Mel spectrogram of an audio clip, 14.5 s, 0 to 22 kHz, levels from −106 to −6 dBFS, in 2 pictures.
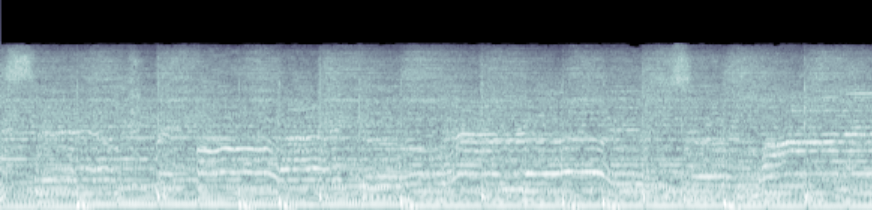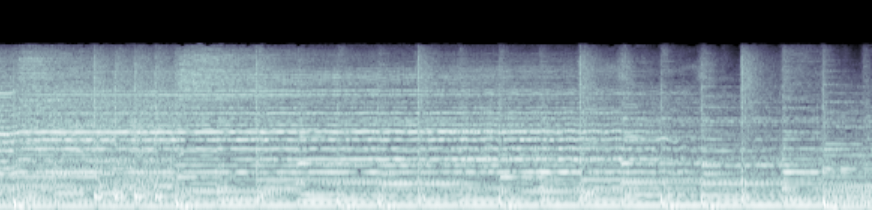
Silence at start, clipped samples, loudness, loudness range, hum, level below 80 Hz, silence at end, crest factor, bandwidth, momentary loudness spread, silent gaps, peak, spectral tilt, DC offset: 0 s; under 0.1%; -11 LUFS; 2 LU; none; -18 dBFS; 0 s; 10 dB; 10.5 kHz; 4 LU; none; 0 dBFS; -4 dB/octave; under 0.1%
